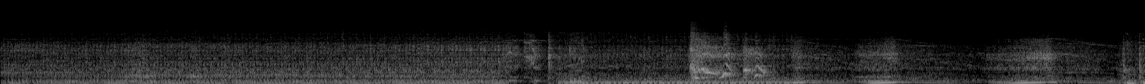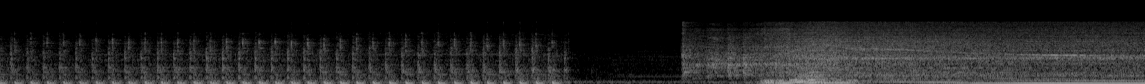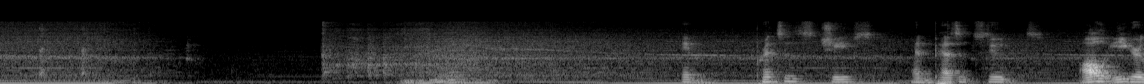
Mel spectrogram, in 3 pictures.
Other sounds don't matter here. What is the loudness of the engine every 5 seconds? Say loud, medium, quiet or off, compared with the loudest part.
medium, medium, medium, loud, loud, loud, medium.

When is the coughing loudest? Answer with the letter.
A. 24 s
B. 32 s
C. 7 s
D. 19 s
C.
